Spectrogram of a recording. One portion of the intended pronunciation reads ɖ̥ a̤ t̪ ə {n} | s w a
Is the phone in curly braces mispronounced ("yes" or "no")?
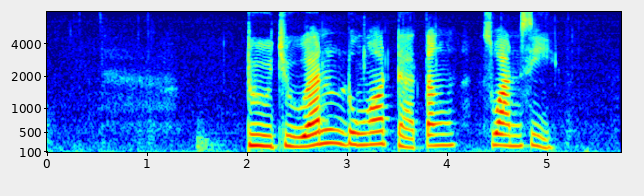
yes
